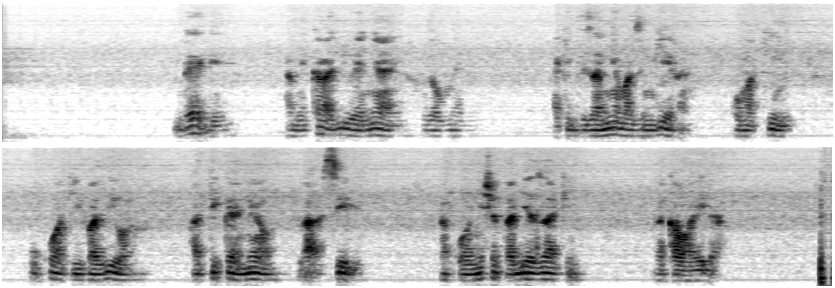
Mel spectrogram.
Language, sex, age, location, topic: Swahili, male, 18-24, Dar es Salaam, agriculture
